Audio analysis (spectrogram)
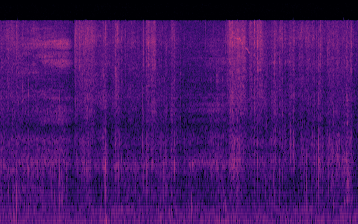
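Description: Long black nails crumple and scratch a deflated yellow PVC vinyl beach ball with warning print, crinkling the plastic. Soft, steady crinkling and scratching sit over a low, dense rustle, with a few sharper crackles poking out now and then.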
